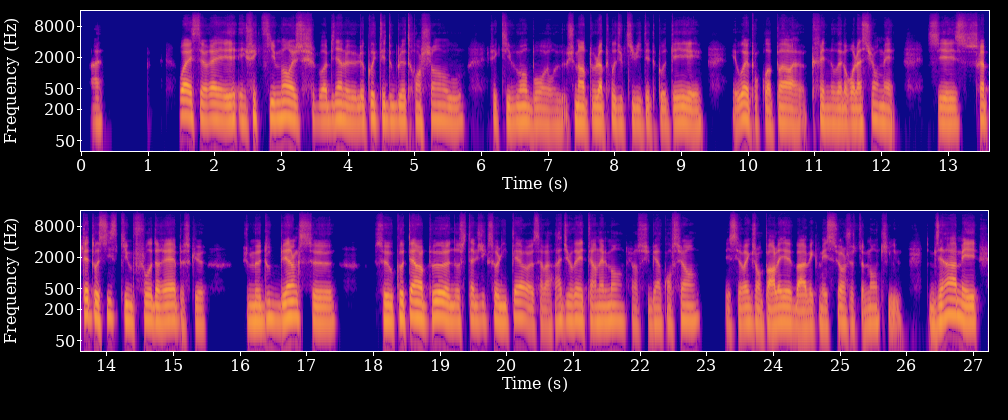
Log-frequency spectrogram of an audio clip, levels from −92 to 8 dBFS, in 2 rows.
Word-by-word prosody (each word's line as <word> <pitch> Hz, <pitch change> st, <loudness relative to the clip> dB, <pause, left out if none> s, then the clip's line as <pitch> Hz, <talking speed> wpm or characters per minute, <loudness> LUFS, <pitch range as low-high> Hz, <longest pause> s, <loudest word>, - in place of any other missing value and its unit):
Ouais. 110 Hz, 0 st, -6 dB, 1.2 s
Ouais, 150 Hz, -3 st, +7 dB
c'est 135 Hz, 0 st, -2 dB
vrai 125 Hz, 0 st, +4 dB
et 120 Hz, +1 st, +2 dB
effectivement, 135 Hz, +3 st, +2 dB
j 115 Hz, -3 st, -3 dB
je -, -, -8 dB
vois 120 Hz, 0 st, 0 dB
bien 125 Hz, +2 st, +1 dB
le 115 Hz, -3 st, 0 dB
le 115 Hz, +1 st, -1 dB
côté 125 Hz, -2 st, -1 dB
double 120 Hz, 0 st, -1 dB
tranchant 120 Hz, +3 st, -3 dB
où, 110 Hz, +1 st, -4 dB, 0.4 s
effectivement, 115 Hz, +1 st, -1 dB
bon, 105 Hz, -2 st, -4 dB
heu, 100 Hz, 0 st, -7 dB
je -, -, -4 dB
mets 110 Hz, -, +5 dB
un 110 Hz, -, +5 dB
peu 100 Hz, +4 st, -6 dB
la 110 Hz, -1 st, +5 dB
productivité 105 Hz, -1 st, -4 dB
de -, -, -13 dB
côté 110 Hz, +3 st, -1 dB
et 100 Hz, -, -7 dB, 0.4 s
et -, -, -6 dB
ouais, 130 Hz, +2 st, +4 dB
pourquoi 105 Hz, -2 st, -4 dB
pas, 105 Hz, +2 st, +1 dB
heu, 95 Hz, -, -8 dB
créer 120 Hz, -, -2 dB
de 110 Hz, -, -4 dB
nouvelles 110 Hz, 0 st, -1 dB
relations 105 Hz, +4 st, 0 dB
mais 105 Hz, -4 st, -3 dB, 0.4 s
c'est 105 Hz, -1 st, -1 dB
ce 105 Hz, +1 st, -9 dB
serait 125 Hz, -, +3 dB
peut-être 140 Hz, +3 st, +2 dB
aussi 135 Hz, +3 st, +1 dB
ce 135 Hz, +1 st, -9 dB
qui 125 Hz, -, -1 dB
me 115 Hz, -, 0 dB
faudrait 120 Hz, 0 st, +3 dB
parce 105 Hz, -4 st, -8 dB
que 110 Hz, -3 st, -5 dB, 0.6 s
je 120 Hz, -, -8 dB
me 120 Hz, 0 st, +3 dB
doute 125 Hz, +2 st, -1 dB
bien 140 Hz, +4 st, +6 dB
que 135 Hz, -, -2 dB
ce 110 Hz, -2 st, 0 dB, 0.6 s
ce 130 Hz, -, -2 dB
côté 135 Hz, +5 st, +2 dB
un 135 Hz, -2 st, +7 dB
peu, 140 Hz, +4 st, +5 dB
heu, -, -, +2 dB
nostalgique 120 Hz, +1 st, -3 dB
solitaire, 125 Hz, +3 st, +1 dB
heu, 110 Hz, -3 st, -1 dB
ça 100 Hz, -, -9 dB
va 100 Hz, -1 st, -5 dB
pas 120 Hz, +5 st, -3 dB
durer 125 Hz, +1 st, 0 dB
éternellement, 120 Hz, +1 st, -1 dB
j'en 105 Hz, -2 st, -8 dB
suis 100 Hz, -, -11 dB
bien 110 Hz, +1 st, -3 dB
conscient 120 Hz, +4 st, -4 dB, 0.4 s
et -, -, -7 dB
c'est 95 Hz, +3 st, -5 dB
vrai 110 Hz, +2 st, +1 dB
que 105 Hz, -, -6 dB
j'en 105 Hz, -3 st, -2 dB
parlais, 110 Hz, +3 st, +3 dB
bah, 100 Hz, -2 st, +2 dB
avec 95 Hz, 0 st, -1 dB
mes 100 Hz, -2 st, -3 dB
sœurs, 110 Hz, +3 st, -3 dB
justement, 105 Hz, +1 st, -5 dB
qui 120 Hz, -, -7 dB, 0.4 s
qui -, -, -9 dB
me 100 Hz, -, -1 dB
disaient: 115 Hz, +5 st, +2 dB
«Ah! 155 Hz, -1 st, +6 dB
Mais 115 Hz, -6 st, +4 dB
115 Hz, 195 wpm, -22 LUFS, 105-125 Hz, 1.2 s, Ouais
